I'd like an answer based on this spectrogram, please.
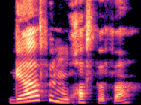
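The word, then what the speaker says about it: القاف المخففة: Qaf al-Mukhaffafa, the reduced Qaf, is another pronunciation of the letter Qaf. It is used in other languages that uses the Arabic letters, and also used in some dialects to pronounce Qaf. And it sounds like the English G in Google.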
